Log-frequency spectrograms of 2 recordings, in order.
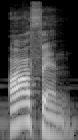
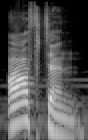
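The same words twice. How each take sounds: First: The T sound is left out. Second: The T sound is clearly pronounced. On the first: "Isso aqui é sem o T" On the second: "Com o T"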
